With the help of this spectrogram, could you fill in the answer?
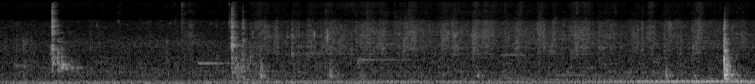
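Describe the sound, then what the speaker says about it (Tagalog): Ground pork frying in a pan for spaghetti sauce keeps up a steady, low sizzle, punctuated by a few sharp clicks and clinks of a spoon against the pan. "lagyan na natin ating ground pork"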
